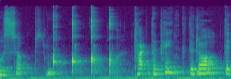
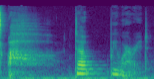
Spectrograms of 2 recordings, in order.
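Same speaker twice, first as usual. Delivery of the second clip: whisper; 5 dB quieter than usual. Acted. Grandma soothing whisper.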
